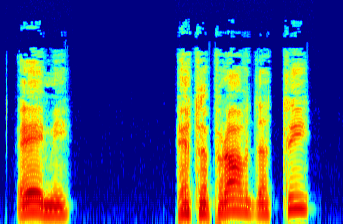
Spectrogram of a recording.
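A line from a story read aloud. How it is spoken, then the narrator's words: Tearful, strained. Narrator (Russian): выдавила она сквозь слезы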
